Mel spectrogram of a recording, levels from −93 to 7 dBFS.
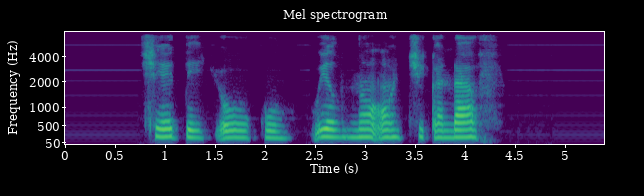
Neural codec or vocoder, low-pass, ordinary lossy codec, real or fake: vocoder, 22.05 kHz, 80 mel bands, HiFi-GAN; 7.2 kHz; MP3, 64 kbps; fake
